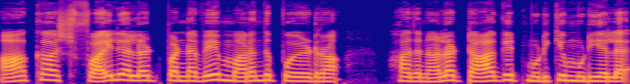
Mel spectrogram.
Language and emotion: Tamil, sad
